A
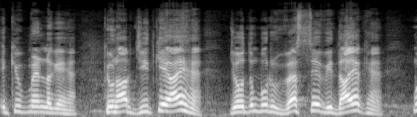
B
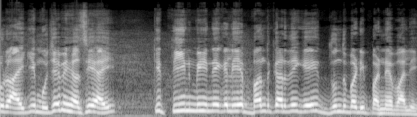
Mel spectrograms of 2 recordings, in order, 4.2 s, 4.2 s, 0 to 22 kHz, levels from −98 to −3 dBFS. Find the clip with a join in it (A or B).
A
